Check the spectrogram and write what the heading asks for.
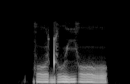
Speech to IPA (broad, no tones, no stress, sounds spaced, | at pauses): k o d u j o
